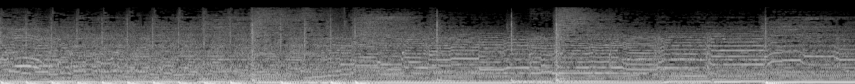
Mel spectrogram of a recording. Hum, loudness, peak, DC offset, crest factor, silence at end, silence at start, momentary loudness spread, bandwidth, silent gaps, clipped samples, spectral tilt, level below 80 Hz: none; -15 LUFS; 0 dBFS; under 0.1%; 12 dB; 0 s; 0 s; 3 LU; 15.5 kHz; none; under 0.1%; -5.5 dB/octave; -16 dBFS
